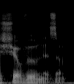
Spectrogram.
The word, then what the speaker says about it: chauvinism: The show sounds like sh leading to chauvinism. Ah, so the mistake is pronouncing the shoes as in church.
